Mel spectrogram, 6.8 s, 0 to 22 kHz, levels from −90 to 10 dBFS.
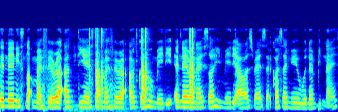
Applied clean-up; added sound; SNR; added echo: classical method log-MMSE.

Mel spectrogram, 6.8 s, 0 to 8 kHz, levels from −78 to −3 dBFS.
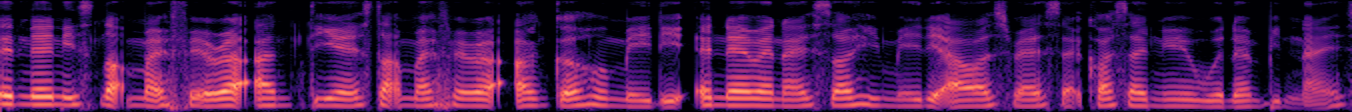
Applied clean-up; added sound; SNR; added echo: none; none; none; none.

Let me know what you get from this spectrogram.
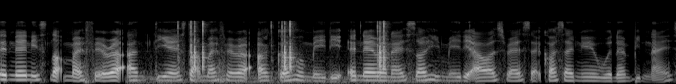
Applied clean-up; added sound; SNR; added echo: none; Tap; 5 dB; none.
